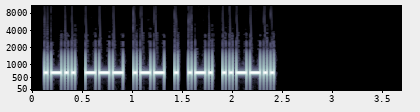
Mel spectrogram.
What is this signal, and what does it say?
Morse code, heard as a keyed tone, about 34 wpm, 700 Hz. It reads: LOWER?
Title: Sentences from Top 700 Words 35wpm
